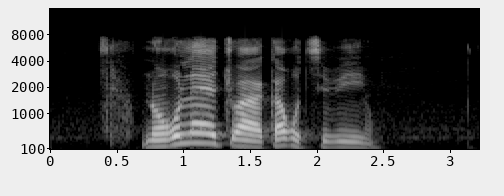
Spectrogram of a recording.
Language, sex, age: Northern Sotho, male, 18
